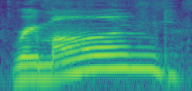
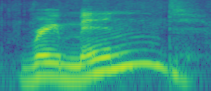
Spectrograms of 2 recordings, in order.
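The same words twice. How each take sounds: First: "Raymond" with an open AH, ray-MAHND; tentative second guess. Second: "Raymond" with a short MIND-like ending, pitched up; tentative first guess. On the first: Host offering another guess at the name, tentative "Raymond" as ray-MAHND. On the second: Host guessing a player's first name, tentative "Raymond" as ray-MIN'D. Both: Shown as a demonstration. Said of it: "something like that".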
